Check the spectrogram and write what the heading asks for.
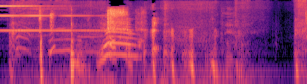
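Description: bell ringing

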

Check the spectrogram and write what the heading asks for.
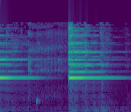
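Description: gong being struck

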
